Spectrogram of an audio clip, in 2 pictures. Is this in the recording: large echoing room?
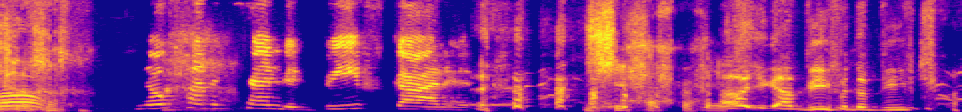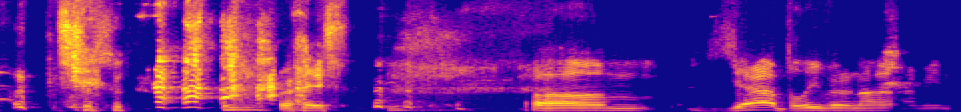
no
